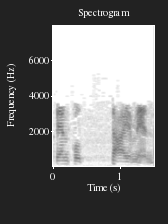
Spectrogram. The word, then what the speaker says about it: benfotiamine: Benfotiamine, that's how you say it.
